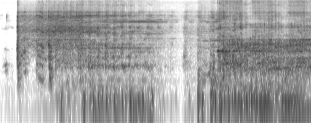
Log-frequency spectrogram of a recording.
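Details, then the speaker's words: Engine with a misfire during diagnosis: cranks, catches, stumbles and nearly dies, then a lumpy, uneven idle that barely runs; very little vacuum measured at the purge solenoid line. "like this is not this engine's barely running which makes sense because it feels like it's barely running"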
